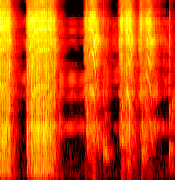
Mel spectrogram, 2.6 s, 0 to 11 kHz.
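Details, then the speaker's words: Helion Conquest 10MT RC truck, stock steering servo: short bursts of rapid, sharp ratcheting clicks only under steering resistance, turning left; owner suspects a stripped servo gear. "though the servo is kind of fine for what it is it did make kind of a clicking noise at one point"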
